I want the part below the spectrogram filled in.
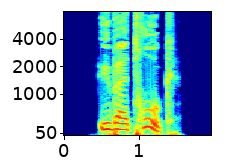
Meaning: first/third-person singular preterite of übertragen
- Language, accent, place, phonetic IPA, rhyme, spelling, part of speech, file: German, Germany, Berlin, [ˌyːbɐˈtʁuːk], -uːk, übertrug, verb, De-übertrug.ogg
